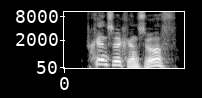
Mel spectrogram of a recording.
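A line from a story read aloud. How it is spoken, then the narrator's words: Dry remark. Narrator (Russian): сухо заметил Дукер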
